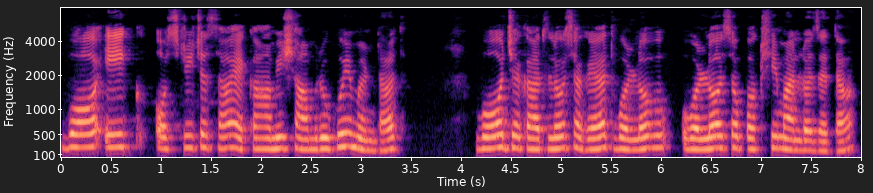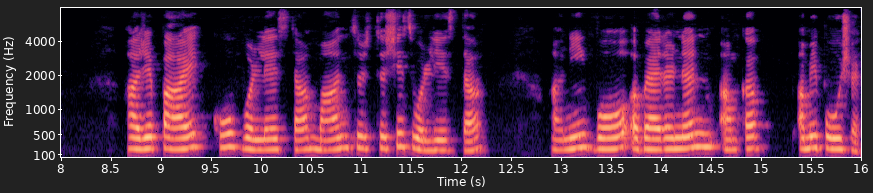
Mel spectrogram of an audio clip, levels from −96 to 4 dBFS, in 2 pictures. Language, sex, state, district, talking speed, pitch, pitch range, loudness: Konkani, female, Goa, North and South Goa, 120 wpm, 220 Hz, 210-235 Hz, -17 LUFS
